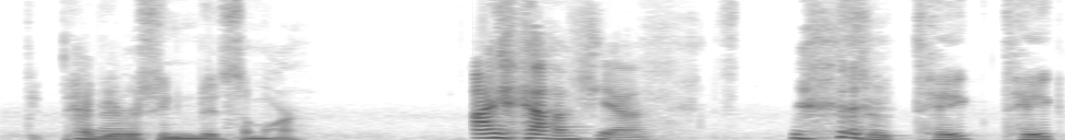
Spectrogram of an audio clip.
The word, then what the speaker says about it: Midsommar: Midsummer was just too, or Midsommar, is that the right way to pronounce it? Yeah, That one was too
